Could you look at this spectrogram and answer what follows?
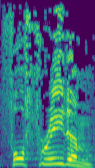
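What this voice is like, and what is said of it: Put-on Scottish accent. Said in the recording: “It's the Braveheart quote, yes, at best with a Scottish accent.”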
